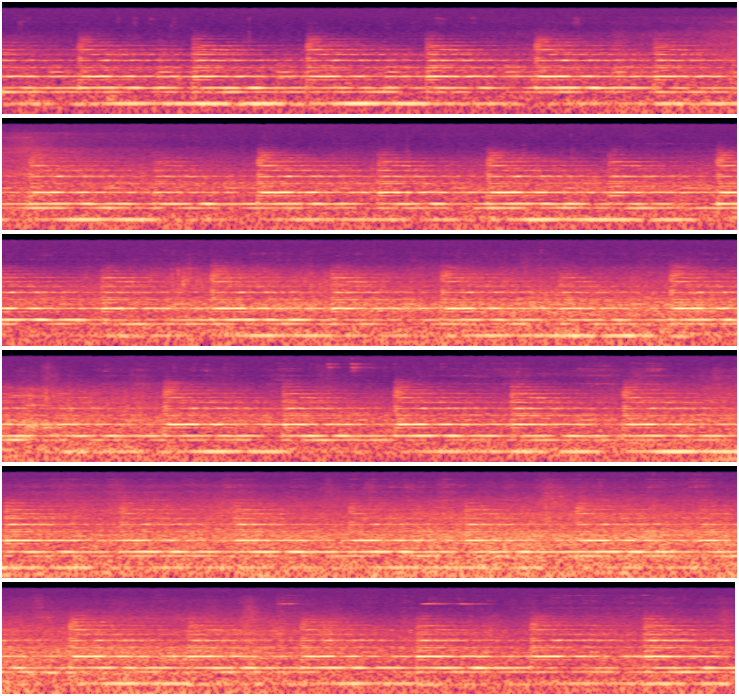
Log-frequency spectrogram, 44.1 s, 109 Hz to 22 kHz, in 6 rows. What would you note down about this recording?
Recorded from my balcony: on the event of the global refugees day, churches were called to chime bells for refugees who died while fleeing. Luckily the one in Nansenstrasse joined. This is a 3 min extract from a recording 8 pm until 8.15 pm. beyerdynamic mic / sound device recorder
